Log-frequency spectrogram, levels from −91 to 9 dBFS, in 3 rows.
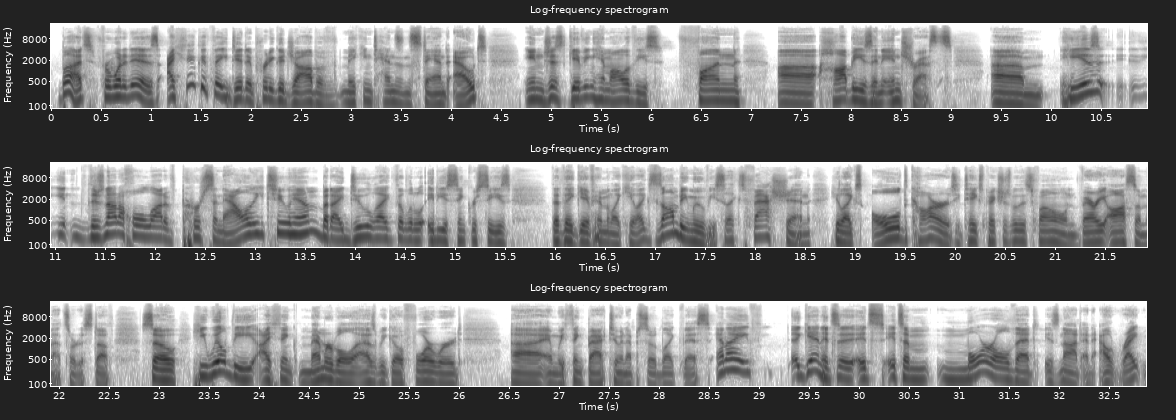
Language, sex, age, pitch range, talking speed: English, male, 30-49, 110-150 Hz, 205 wpm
